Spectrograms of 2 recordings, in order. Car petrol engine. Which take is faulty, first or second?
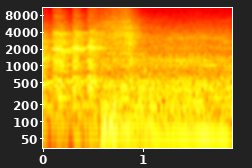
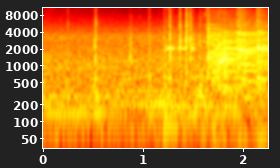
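second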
